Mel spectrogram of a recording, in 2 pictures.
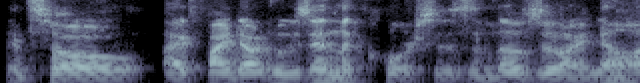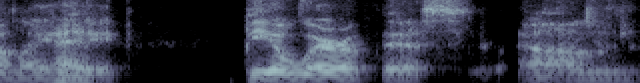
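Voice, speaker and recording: Deep-voiced man sharing teaching tips. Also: unhurried. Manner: conversational, thoughtful, many fillers. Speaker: university instructor. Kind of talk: panel discussion.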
